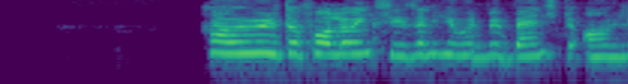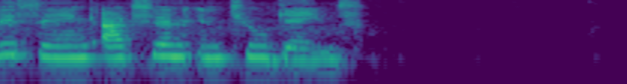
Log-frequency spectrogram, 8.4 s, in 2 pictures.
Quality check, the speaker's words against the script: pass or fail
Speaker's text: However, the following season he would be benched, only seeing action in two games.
pass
